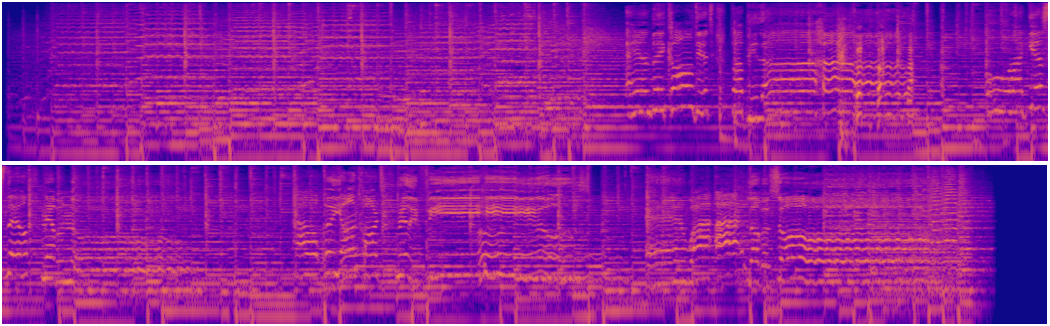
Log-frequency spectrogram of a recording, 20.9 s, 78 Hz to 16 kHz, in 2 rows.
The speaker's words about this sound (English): I'd rather listen to … records at 45 RPM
